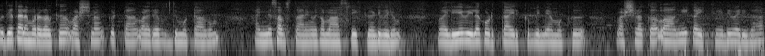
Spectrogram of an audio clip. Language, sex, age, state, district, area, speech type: Malayalam, female, 45-60, Kerala, Malappuram, rural, spontaneous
